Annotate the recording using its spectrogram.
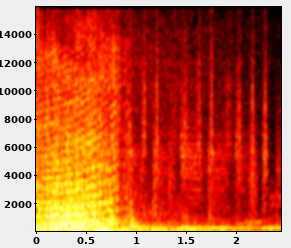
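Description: Freshly struck wooden match flaring with a faint hiss that fades away over about a second.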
